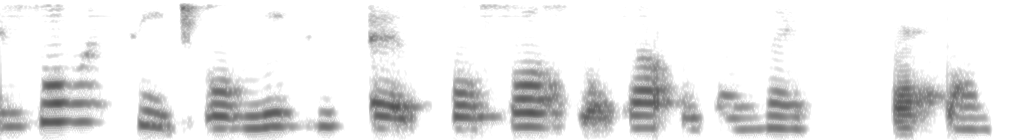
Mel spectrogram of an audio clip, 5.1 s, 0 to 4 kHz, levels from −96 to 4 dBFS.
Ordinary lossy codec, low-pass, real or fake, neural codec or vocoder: none; 3.6 kHz; fake; autoencoder, 48 kHz, 32 numbers a frame, DAC-VAE, trained on Japanese speech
